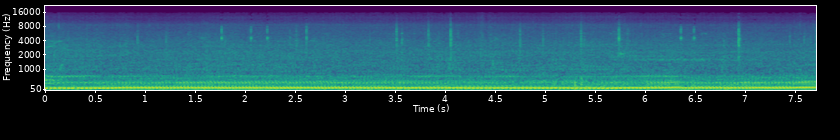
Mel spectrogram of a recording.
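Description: Off-road vehicle engine running at a steady, even speed, with scattered light clicks and rattles over it.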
